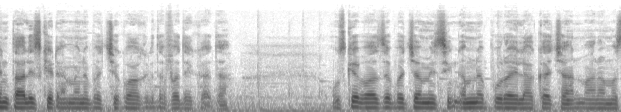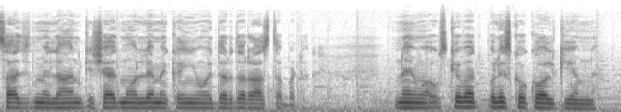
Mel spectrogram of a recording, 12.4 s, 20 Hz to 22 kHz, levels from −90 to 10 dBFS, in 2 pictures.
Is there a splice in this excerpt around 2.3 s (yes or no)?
no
